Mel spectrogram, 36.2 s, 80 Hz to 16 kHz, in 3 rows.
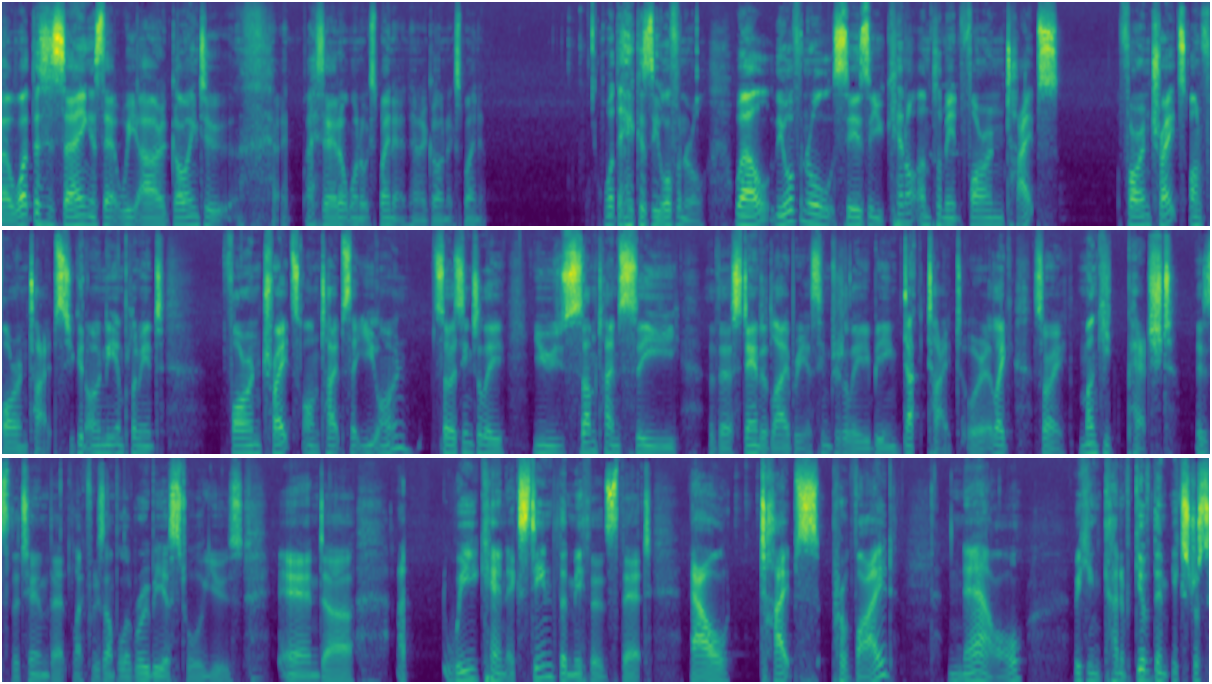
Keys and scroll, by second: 0.1 ctrl+`.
